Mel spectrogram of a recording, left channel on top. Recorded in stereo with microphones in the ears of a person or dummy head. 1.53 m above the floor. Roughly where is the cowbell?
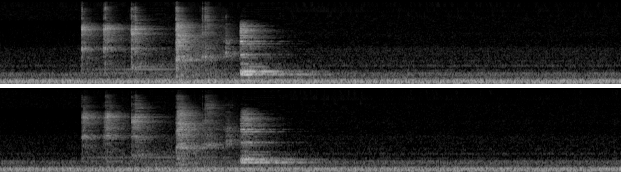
Left.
